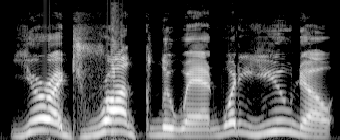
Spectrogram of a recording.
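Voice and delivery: put-on loud, slow drunken jab; hammed-up drunken taunt; drunk accusation. Dorinda drunkenly accusing Luann, loud mock taunt. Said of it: "And Dorinda says".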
